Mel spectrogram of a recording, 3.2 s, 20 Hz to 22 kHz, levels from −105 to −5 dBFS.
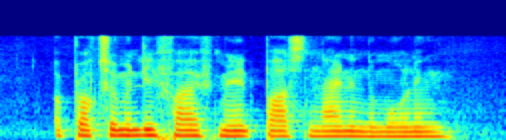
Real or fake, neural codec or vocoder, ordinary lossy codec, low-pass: real; none; none; none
